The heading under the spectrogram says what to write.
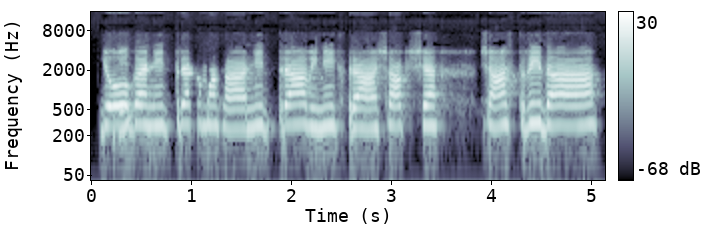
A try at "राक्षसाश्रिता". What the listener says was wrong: राक्षसाश्रिता it is not saksha rakshasashrita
